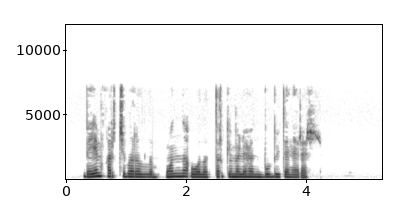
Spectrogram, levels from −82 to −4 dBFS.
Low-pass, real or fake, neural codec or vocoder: 7.2 kHz; real; none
